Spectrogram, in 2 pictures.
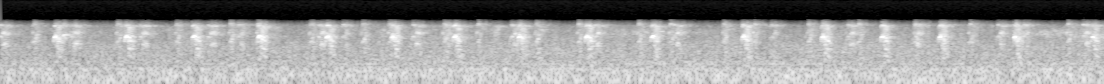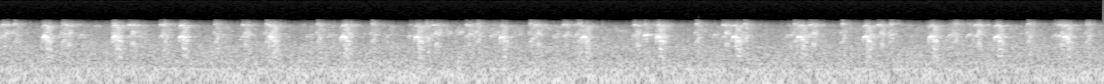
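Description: A bird in a tree calling in a long, even run of short, sharp notes, about two or three a second, over a steady low background noise.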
